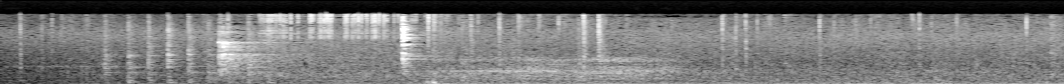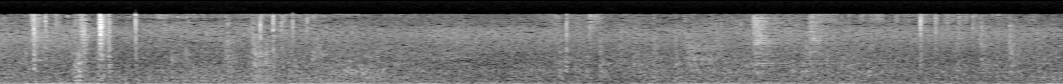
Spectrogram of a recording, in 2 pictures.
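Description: A cat's paws patter and thump on a sheet metal roof.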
